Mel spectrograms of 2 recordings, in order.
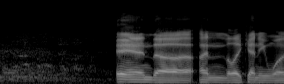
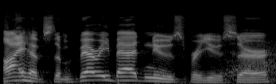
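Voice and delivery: mock grave announcement; 8 semitones higher, slower than usual. Comic breaks bad news to stranger.

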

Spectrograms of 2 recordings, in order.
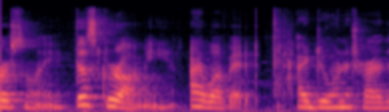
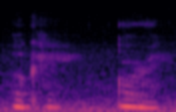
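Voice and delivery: whispered; 10 dB quieter, faster than usual. Real, not acted. Relieved after placing lash.

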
